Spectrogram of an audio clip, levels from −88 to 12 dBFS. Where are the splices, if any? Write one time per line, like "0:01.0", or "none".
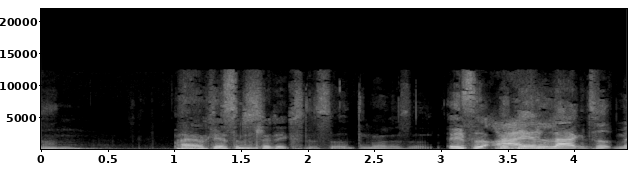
0:02.0
0:02.4
0:03.2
